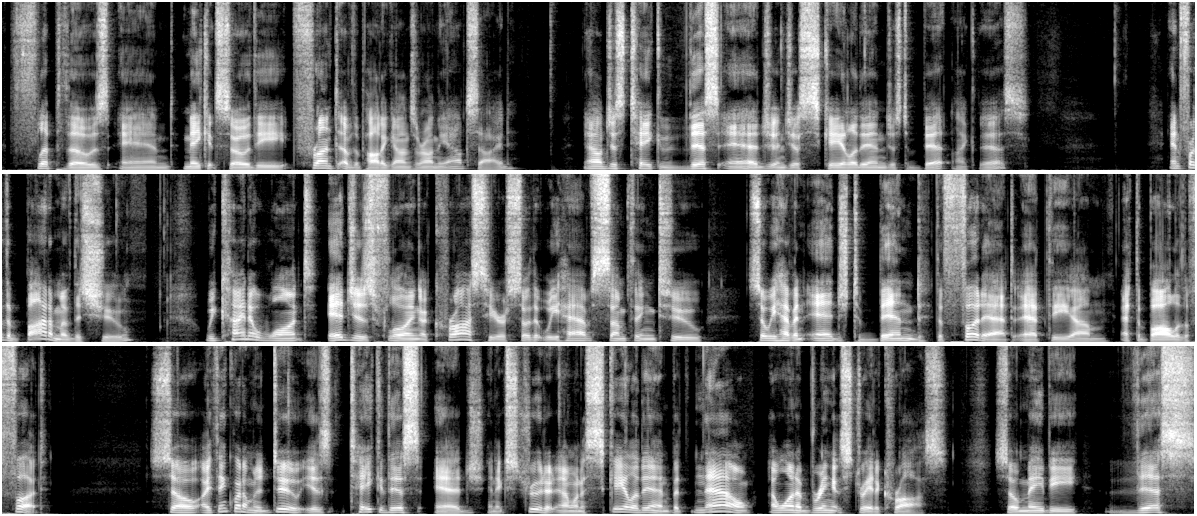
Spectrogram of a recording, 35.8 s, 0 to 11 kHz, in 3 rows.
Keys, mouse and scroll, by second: 5.2 ctrl+right click, 5.6 alt+right click, 7.8 e, 8.2 click, 8.6 s, 10.3 click, 11.2 Tab, 11.7 middle click, 13.1 Tab, 13.5 scroll down 1, 17.2 middle click, 23.8 middle click, 26.9 alt+right click, 28.6 e, 28.8 click, 29.5 s, 31.3 click, 31.4 middle click, 35.2 right click.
